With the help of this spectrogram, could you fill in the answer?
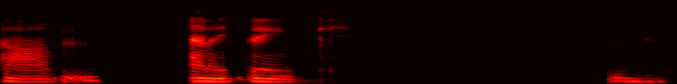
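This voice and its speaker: A man's voice: fairly low pitch, flat delivery, drawn-out words, bright, forceful tone, dry recording. A man playing a tabletop game, casually and tentatively talking through his character's choices. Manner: tentative, thinking aloud.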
